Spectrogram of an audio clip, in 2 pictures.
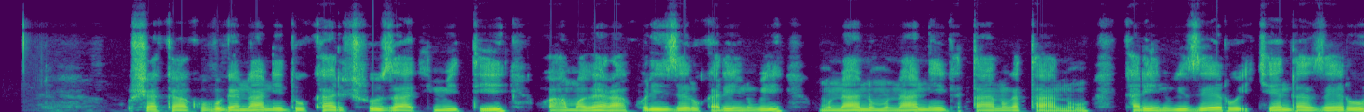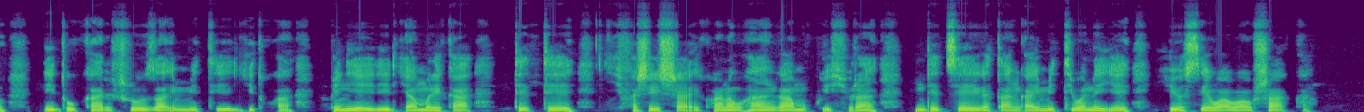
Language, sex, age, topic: Kinyarwanda, male, 18-24, health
